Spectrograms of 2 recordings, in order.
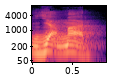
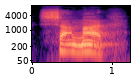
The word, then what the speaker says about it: llamar: En América Latina, en algunos lugares, va a ser pronunciado como si fuera un I-E o IA, ¿no? Llamar, llamar, ¿ok?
